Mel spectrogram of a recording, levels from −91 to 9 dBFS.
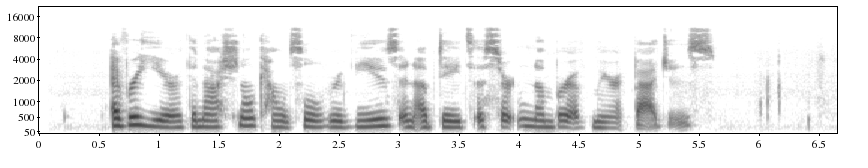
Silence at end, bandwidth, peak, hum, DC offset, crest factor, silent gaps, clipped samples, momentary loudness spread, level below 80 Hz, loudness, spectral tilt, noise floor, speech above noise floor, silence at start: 1.05 s; 11.5 kHz; -4 dBFS; none; under 0.1%; 22 dB; none; under 0.1%; 14 LU; -78 dBFS; -27 LUFS; -5 dB/octave; -66 dBFS; 40 dB; 0.6 s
